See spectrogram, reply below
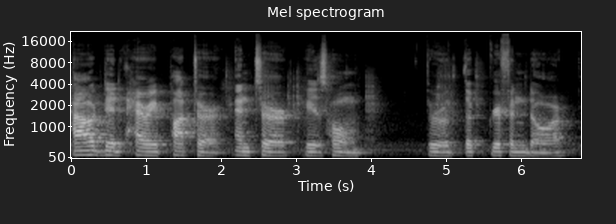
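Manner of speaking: slow drawled character voice, each word dragged out. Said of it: "you have to use a voice".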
